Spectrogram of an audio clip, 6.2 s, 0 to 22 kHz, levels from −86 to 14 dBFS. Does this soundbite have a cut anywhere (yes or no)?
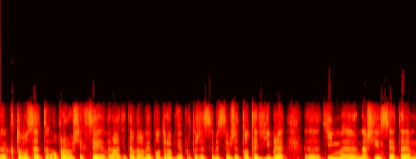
no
